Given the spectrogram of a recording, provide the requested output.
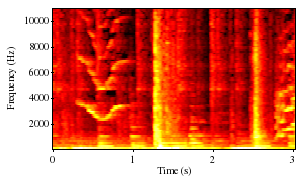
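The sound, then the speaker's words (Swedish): A single solid thunk, like a knock on or bump against a door, followed a second later by a softer scuffing burst as someone enters, over a steady low hum; a faked knock and entrance into an apartment, re-enacted for a recording. “Så vi måste fejka både knackningen och ingången igen så att jag får det på band.”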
